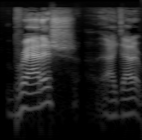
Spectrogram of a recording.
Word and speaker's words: Bradish: is it bradish or bradish how do you pronounce it uh it's bradish all right bradish I got it right uh where does he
